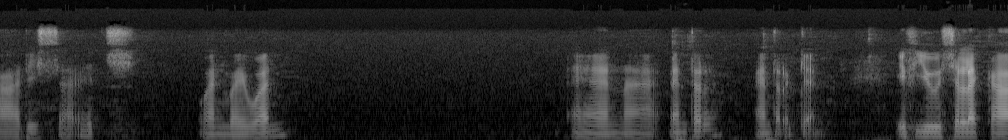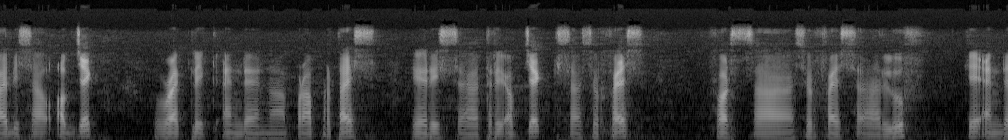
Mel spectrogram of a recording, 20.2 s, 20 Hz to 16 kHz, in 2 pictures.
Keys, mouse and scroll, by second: 6.5 space, 8.0 middle click, 8.7 middle click, 10.1 click, 11.5 right click, 13.0 click.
